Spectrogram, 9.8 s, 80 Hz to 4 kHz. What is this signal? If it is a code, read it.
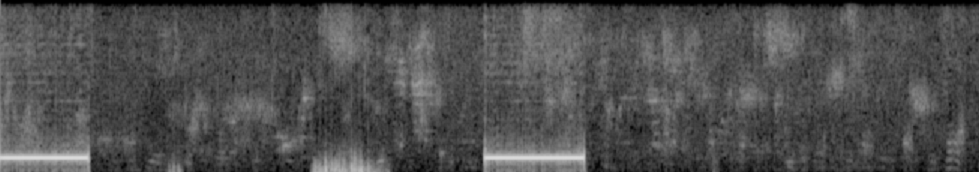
Ringback tone (Europe, 425 Hz), with speech.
